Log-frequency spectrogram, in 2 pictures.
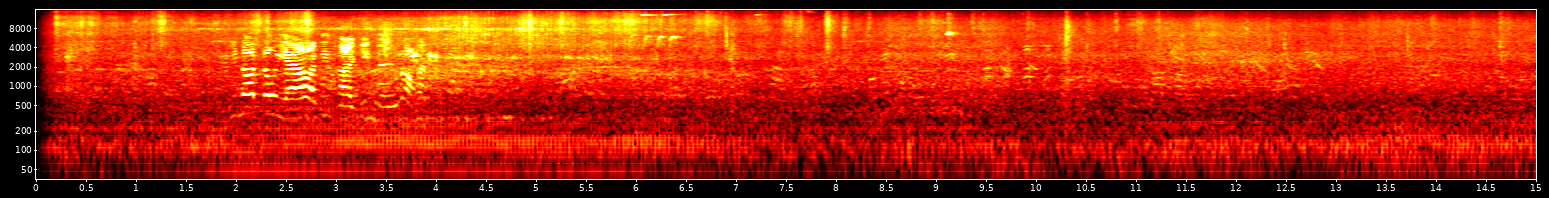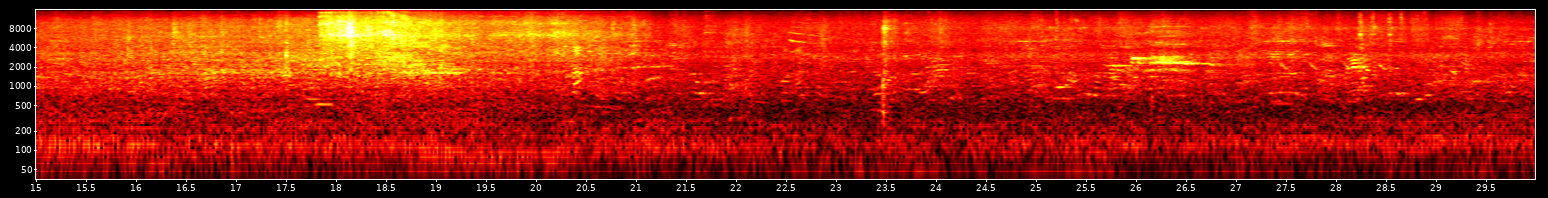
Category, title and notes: Soundscapes > Urban
Pai Walking Street Market – Endless Waves of Motorbikes
Recorded at Pai Walking Street market, Thailand, around 5:30 PM. Numerous motorbikes continuously arrive to meet vendors for deliveries, forming an endless flow through the street. Within this dense traffic, voices of people working, rustling plastic bags as goods are packed, and occasional bird calls reveal the everyday rhythm of life inside the chaos.
motorbikes, market, field-recording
